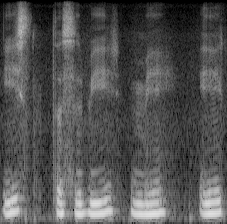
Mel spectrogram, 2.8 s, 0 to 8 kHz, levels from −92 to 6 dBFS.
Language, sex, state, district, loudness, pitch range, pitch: Hindi, male, Bihar, Patna, -13 LUFS, 140-160 Hz, 145 Hz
